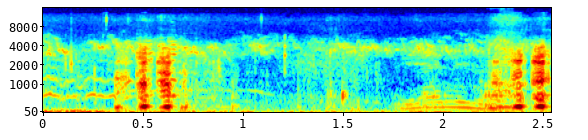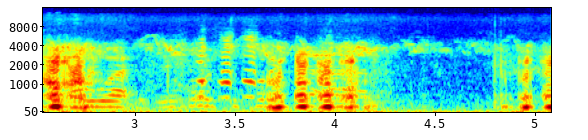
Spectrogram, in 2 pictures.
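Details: A goat giving birth, heard live up close: a wavering, arched bleat rises and falls in the middle, with people talking in Arabic around it in short bursts.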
